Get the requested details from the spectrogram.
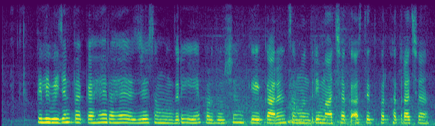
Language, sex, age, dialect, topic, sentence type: Maithili, female, 18-24, Eastern / Thethi, agriculture, statement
